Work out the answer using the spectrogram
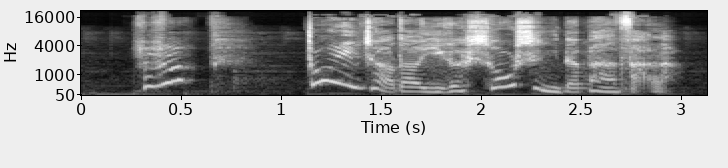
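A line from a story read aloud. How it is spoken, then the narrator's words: Smug quiet mutter. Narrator (Chinese): 得意的一笑 小声自语道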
